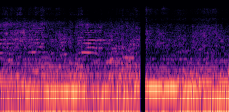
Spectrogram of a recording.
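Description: Supermarket ambience of people talking with music playing, broken by a brief dropout about one and a half seconds in.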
